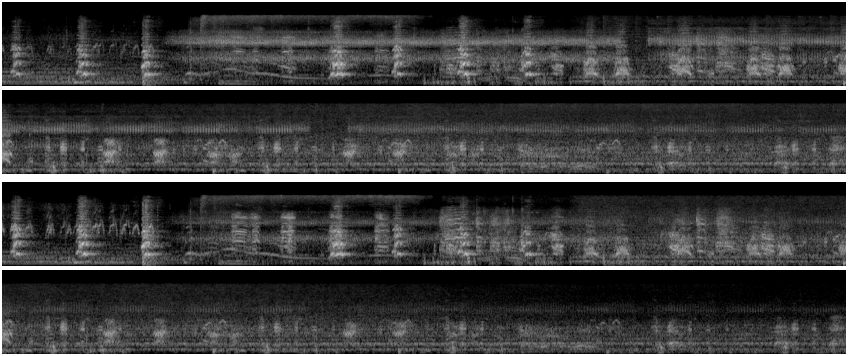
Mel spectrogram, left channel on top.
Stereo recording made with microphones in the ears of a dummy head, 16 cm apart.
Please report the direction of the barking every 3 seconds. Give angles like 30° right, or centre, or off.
10° right, 30° left, 50° left, 70° left, 70° left, 80° left.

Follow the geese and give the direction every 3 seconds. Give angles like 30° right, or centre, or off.
50° right, 30° right, centre, 30° left, 40° left, 50° left.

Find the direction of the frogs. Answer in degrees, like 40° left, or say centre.
60° left.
